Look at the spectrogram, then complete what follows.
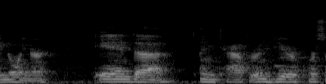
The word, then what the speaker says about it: Neuner: It's a Neuner Hornsteiner is how it's said in Germany, Neuner.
